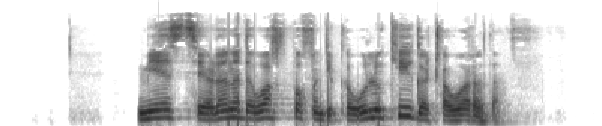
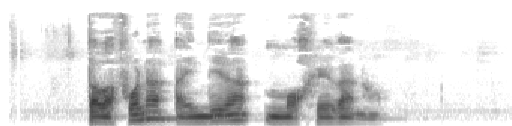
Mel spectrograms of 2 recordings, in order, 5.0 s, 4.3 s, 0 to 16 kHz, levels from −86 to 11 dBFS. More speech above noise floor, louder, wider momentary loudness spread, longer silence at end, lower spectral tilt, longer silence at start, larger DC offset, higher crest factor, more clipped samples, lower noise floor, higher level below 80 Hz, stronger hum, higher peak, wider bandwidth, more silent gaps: first, 60 dB vs 48 dB; first, -12 LUFS vs -21 LUFS; about the same, 7 LU vs 8 LU; second, 0.75 s vs 1.1 s; second, -4 dB/octave vs -7 dB/octave; first, 1.15 s vs 0.75 s; neither; second, 14 dB vs 22 dB; neither; about the same, -72 dBFS vs -69 dBFS; first, -46 dBFS vs -62 dBFS; neither; about the same, 0 dBFS vs 0 dBFS; about the same, 11.5 kHz vs 11.5 kHz; neither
